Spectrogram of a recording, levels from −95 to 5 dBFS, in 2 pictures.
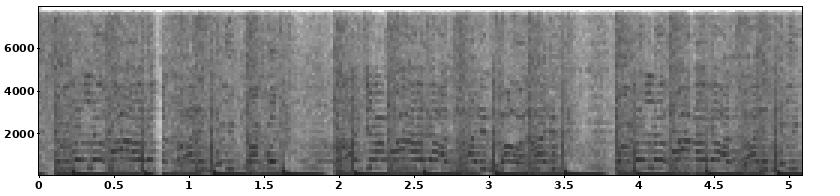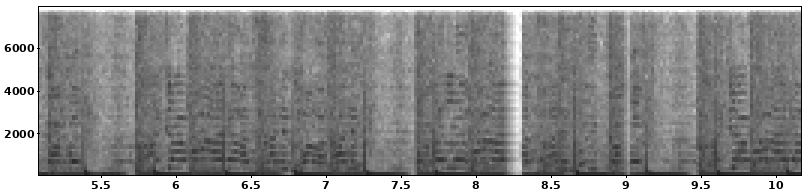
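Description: A burst of packet loss at 0.76 to 0.83 s drops about 60 ms of audio. The receiver extends the last sound for roughly 55 ms, fading it into a held buzz or hiss, then resumes later with that stretch gone. Short concealed packet loss follows at 4.33 to 4.51 s and 5.42 to 5.46 s. A few hundredths of a second arrive too late, and the decoder patches each hole from the preceding sound, leaving a brief smear or wobble as it blends back. A second burst of packet loss at 8.18 to 8.32 s loses about 120 ms, covered by a longer decaying continuation with no silence. Another short concealed loss at 8.98 to 9.04 s bridges about 40 ms the same way. Throughout, nothing sounds above 8 kHz, which fits a wideband call codec.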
